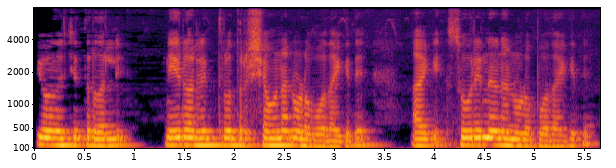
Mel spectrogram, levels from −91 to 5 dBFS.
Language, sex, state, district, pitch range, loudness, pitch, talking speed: Kannada, male, Karnataka, Koppal, 140-150 Hz, -13 LUFS, 145 Hz, 105 wpm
